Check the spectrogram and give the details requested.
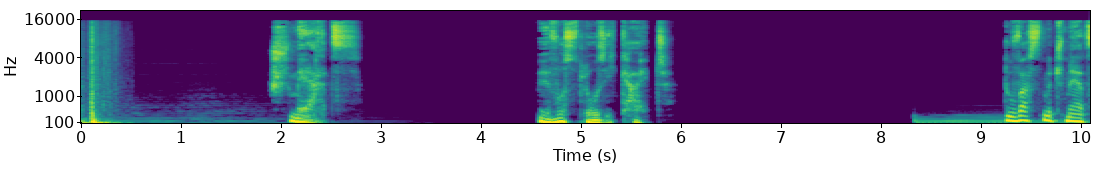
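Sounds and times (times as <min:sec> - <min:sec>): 
body slamming onto the ground after falling down a hole: 0:00.0 - 0:00.5
speech: 0:02.1 - 0:02.8, 0:04.6 - 0:05.9, 0:09.2 - 0:10.0.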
